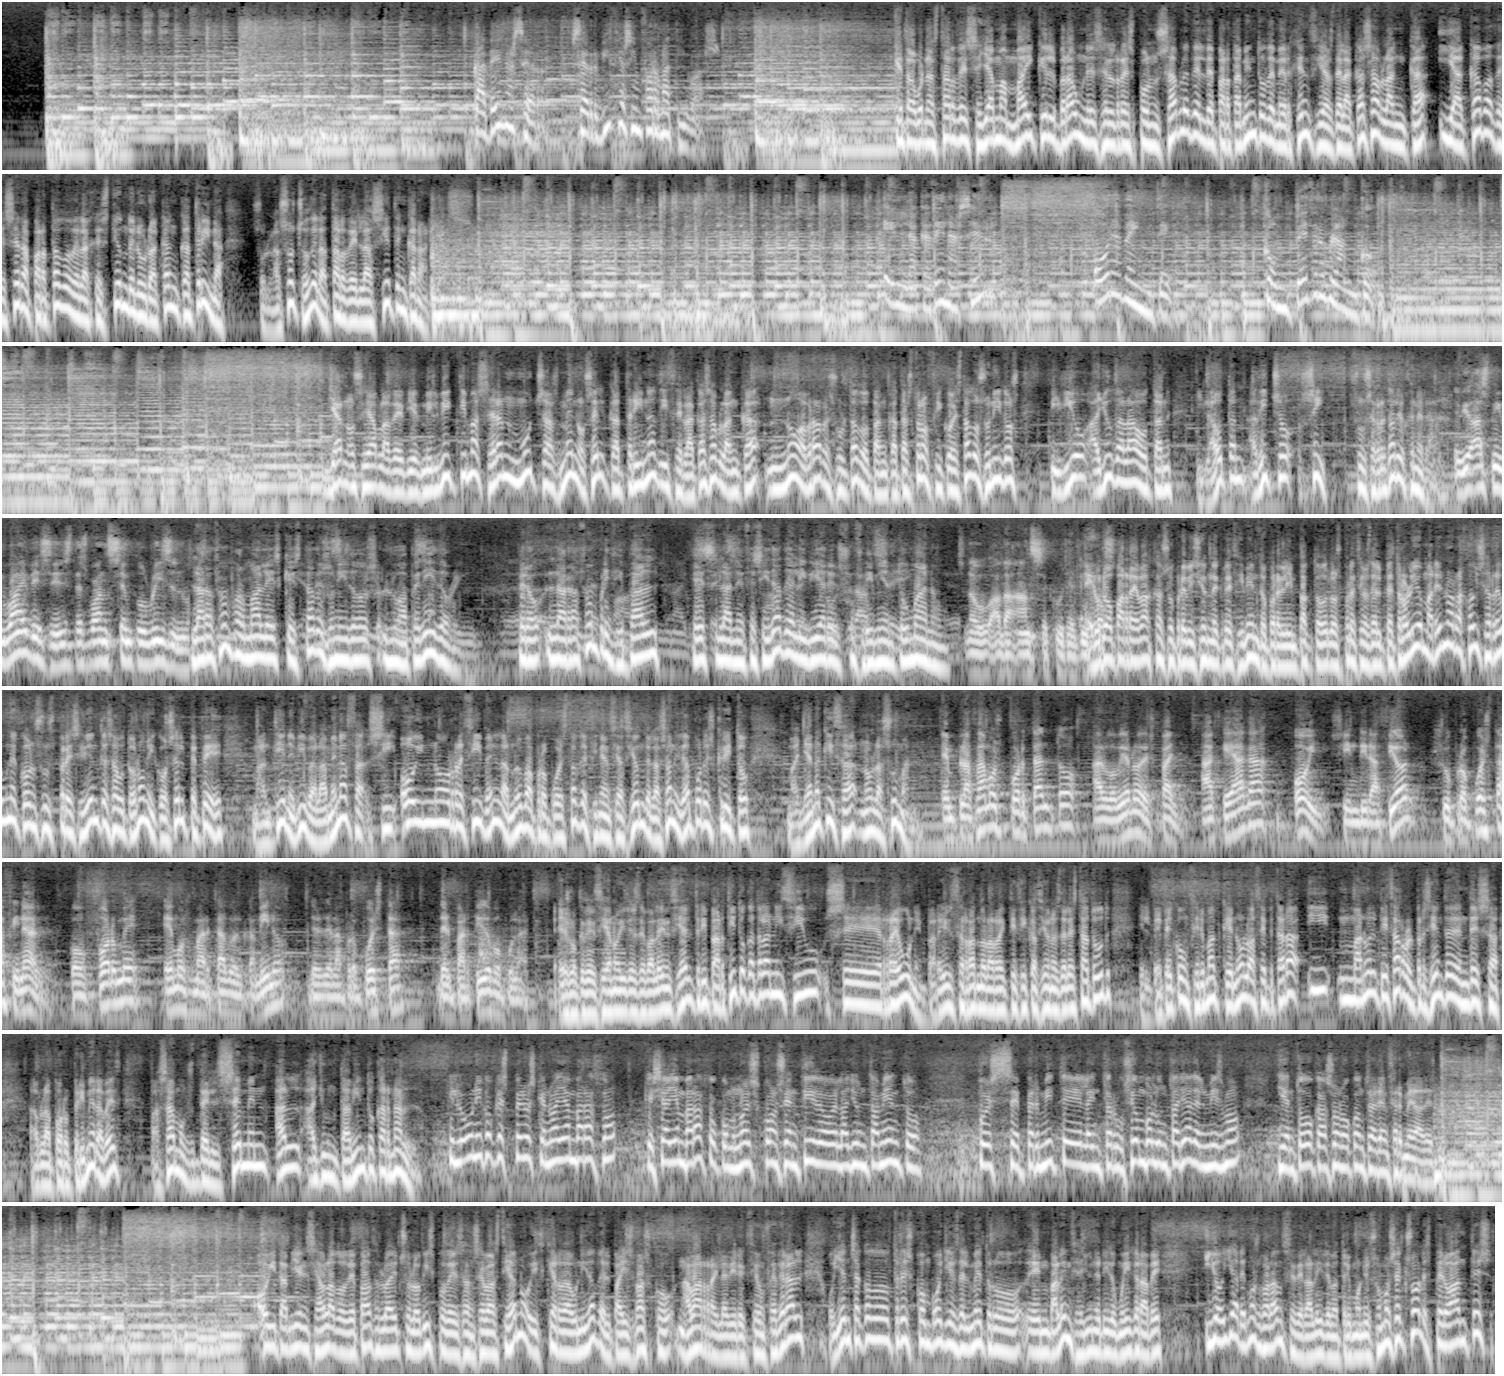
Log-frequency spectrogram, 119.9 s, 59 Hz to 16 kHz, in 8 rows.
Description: Careta del programa, hora, huracà Catarina, titulars, pronòstic del temps, pluges fortes a Catalunya, esports, avenç Hora 25, hora.
Informatiu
